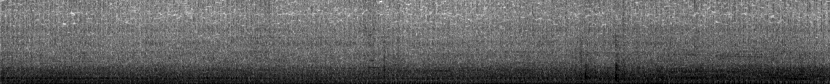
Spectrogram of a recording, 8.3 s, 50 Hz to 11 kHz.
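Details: New Holland 1320 diesel tractor with a bad injector, still not loosening up when hot after 3 hours of loader work; uneven, lumpy chug of about 3 beats per second over the idle: faulty injector.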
